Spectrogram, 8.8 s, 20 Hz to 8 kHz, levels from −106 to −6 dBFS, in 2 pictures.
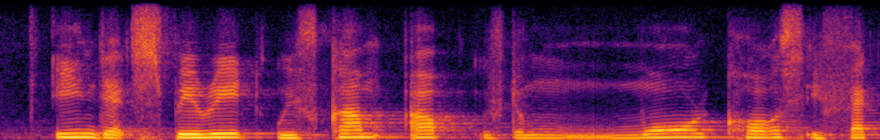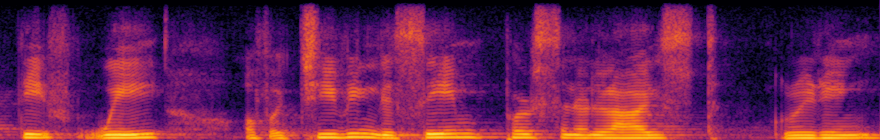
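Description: No faults: the speech comes through an AMR wideband (HD Voice) path at what sounds like one of its upper bitrates, and nothing in the clip registers as a technical problem.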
